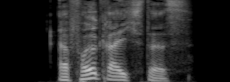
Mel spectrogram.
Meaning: strong/mixed nominative/accusative neuter singular superlative degree of erfolgreich
- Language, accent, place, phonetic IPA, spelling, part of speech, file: German, Germany, Berlin, [ɛɐ̯ˈfɔlkʁaɪ̯çstəs], erfolgreichstes, adjective, De-erfolgreichstes.ogg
